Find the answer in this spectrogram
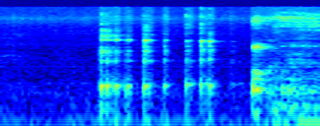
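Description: A man burping: one belch of just under a second, made of rapid pulses.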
